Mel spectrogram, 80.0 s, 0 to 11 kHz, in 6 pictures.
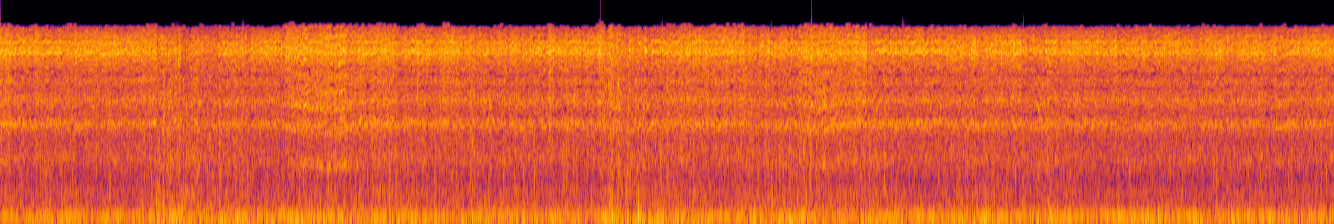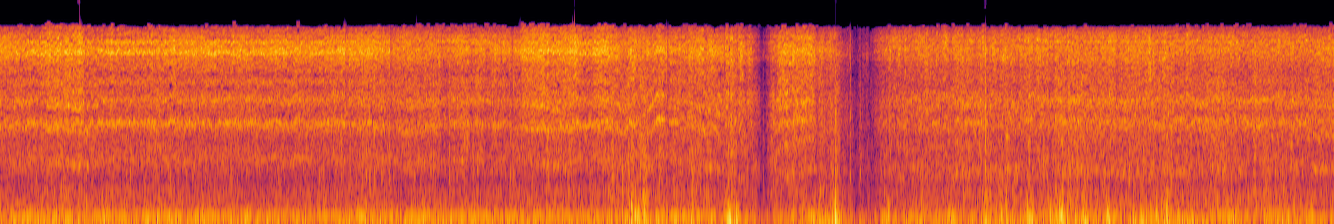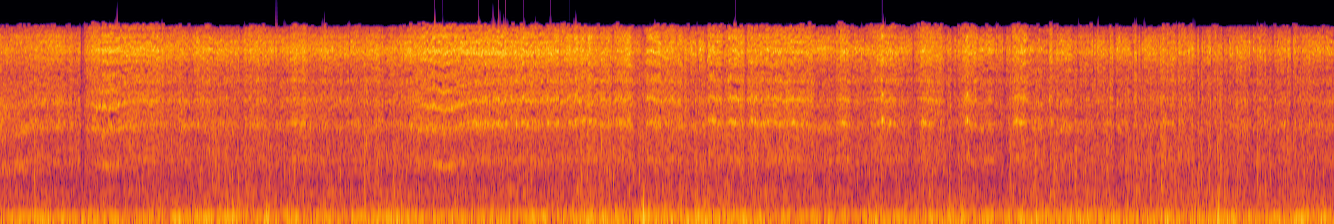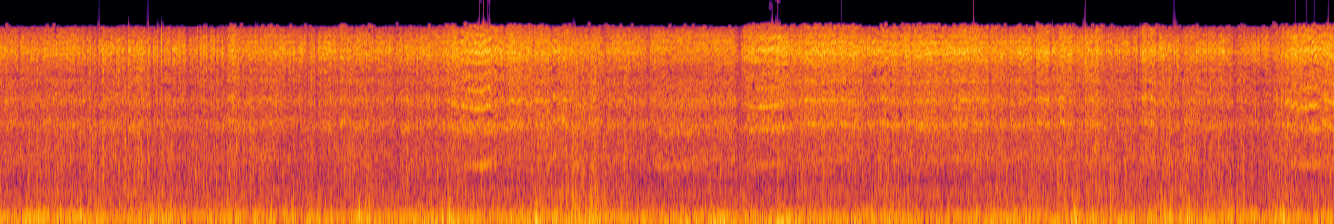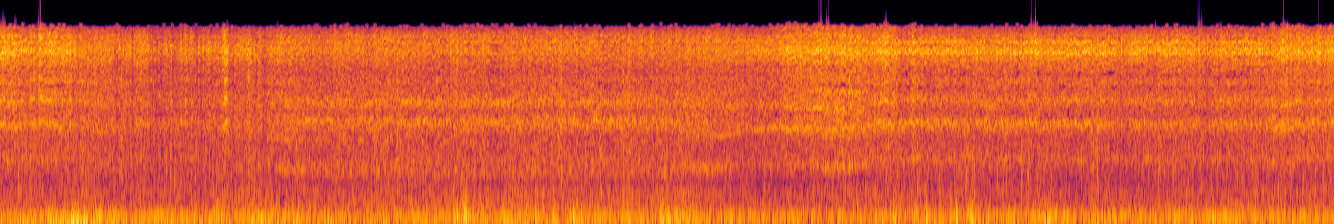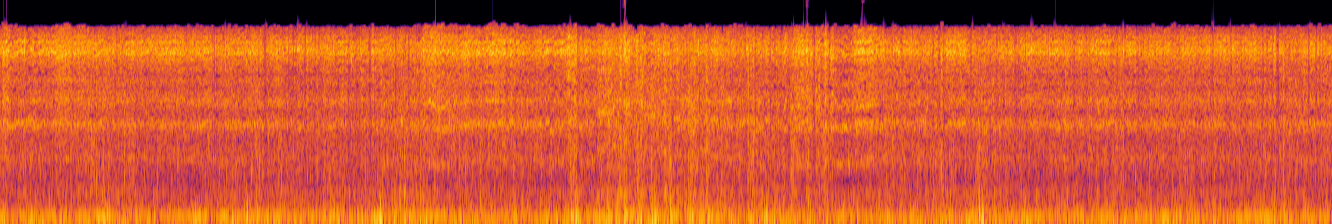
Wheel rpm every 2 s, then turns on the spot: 230, 230, 230, 230, 230, 230, 240, 230, 230, 230, 200, 110, 190, 190, 220, 230, 230, 230, 230, 230, 240, 230, 220, 230, 220, 230, 230, 230, 210, 190, 200, 210, 230, 230, 240, 230, 240, 250, 230, 230.
none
